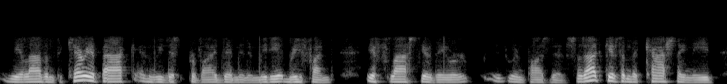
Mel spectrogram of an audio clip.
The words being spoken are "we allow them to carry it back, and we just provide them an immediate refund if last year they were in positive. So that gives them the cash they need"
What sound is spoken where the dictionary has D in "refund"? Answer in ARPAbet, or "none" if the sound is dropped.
D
